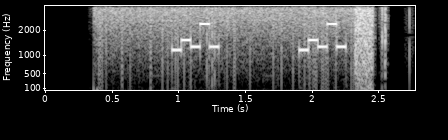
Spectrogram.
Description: Five-tone selective call (ZVEI), heard as quick runs of five tones, tones of about 70 ms. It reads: 25303 25303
